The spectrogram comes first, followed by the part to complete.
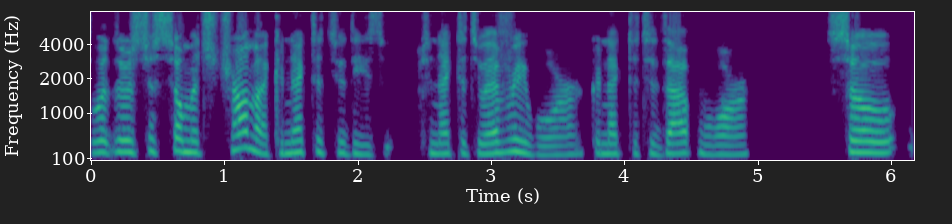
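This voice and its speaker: A woman in her sixties from Belgium, a guest in an interview, speaking in a measured, reflective way with soft pauses. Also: medium pitch, smooth, no room sound. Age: 60s. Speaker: guest, author and survivor. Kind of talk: conversational interview.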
